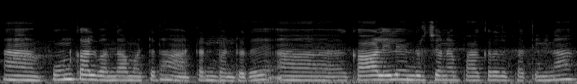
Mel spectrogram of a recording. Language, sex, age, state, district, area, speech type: Tamil, female, 45-60, Tamil Nadu, Chennai, urban, spontaneous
